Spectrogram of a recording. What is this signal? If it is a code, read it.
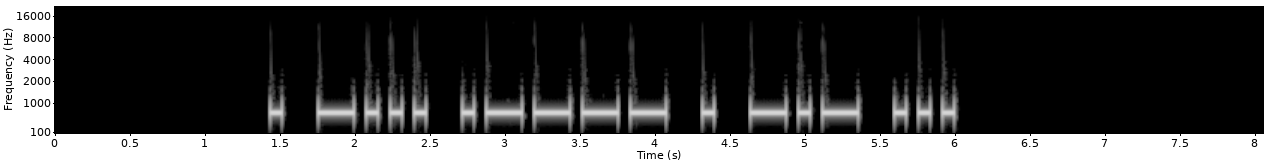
Morse code, heard as a keyed tone, about 15 wpm, 700 Hz. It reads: EB1EKS
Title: DXCC-100 Call Signs - 6 Characters - Repeated 2x - 15wpm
